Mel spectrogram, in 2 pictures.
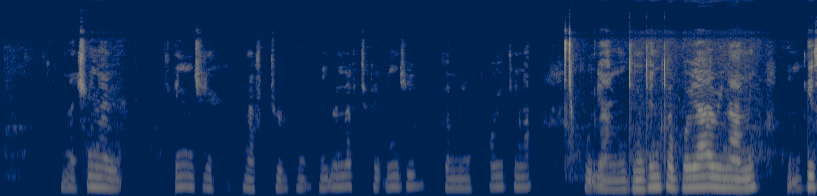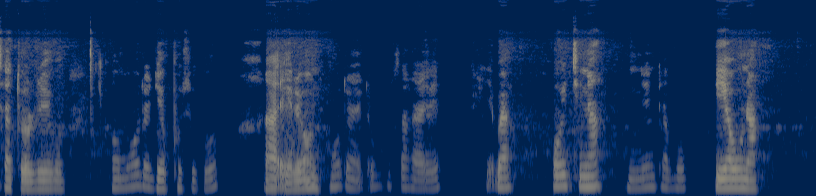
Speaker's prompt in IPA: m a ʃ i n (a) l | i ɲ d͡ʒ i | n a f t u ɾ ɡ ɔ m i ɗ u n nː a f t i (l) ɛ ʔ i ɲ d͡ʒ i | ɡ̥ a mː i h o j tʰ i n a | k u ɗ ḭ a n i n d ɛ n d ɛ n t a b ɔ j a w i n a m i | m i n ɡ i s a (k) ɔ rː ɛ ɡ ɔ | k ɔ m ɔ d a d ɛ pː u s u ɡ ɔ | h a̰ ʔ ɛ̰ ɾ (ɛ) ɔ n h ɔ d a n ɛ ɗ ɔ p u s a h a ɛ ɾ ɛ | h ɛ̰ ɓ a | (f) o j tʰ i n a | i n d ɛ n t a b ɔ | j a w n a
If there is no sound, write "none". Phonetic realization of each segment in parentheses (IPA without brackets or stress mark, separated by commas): a, ɾ, t, ɛ, h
